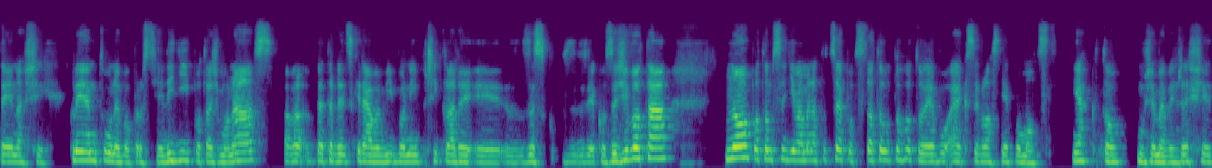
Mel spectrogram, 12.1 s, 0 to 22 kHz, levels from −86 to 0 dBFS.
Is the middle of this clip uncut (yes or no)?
yes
